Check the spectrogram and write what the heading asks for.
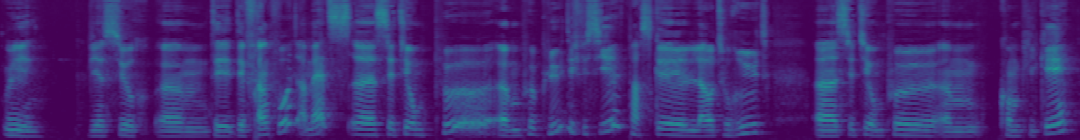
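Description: A young German man talks casually in broken French, with a German accent coloured by Spanish. His delivery is slow and halting, in a medium pitch, and he often repeats words as he searches for the next one. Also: animated. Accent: German with Spanish influence. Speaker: interviewee recounting travels. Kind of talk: casual conversational interview.

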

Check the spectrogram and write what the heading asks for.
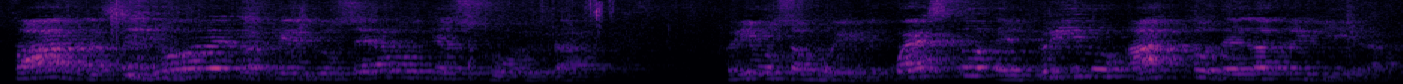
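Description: A man giving a sermon-style talk as a priest, lively, acting out the voices of people praying to mock them. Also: high voice, moderate pace, a little hiss or hum. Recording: echoey church from a distant mic.

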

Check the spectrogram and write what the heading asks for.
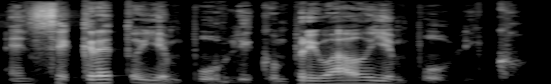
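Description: A man preaching a sermon on marriage as a guest pastor, animated, acting out spouses' lines and shouting for emphasis. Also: mid-range voice, fast, gravelly, no room sound.

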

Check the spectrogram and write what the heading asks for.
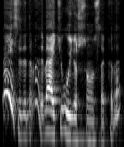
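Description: A young man hosting a podcast, telling funny stories and acting out the shouting people in them. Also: a little high, fast, gravelly. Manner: animated, acts out quoted shouts and voices. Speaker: podcast host. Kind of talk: casual podcast storytelling. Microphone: close podcast microphone.

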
